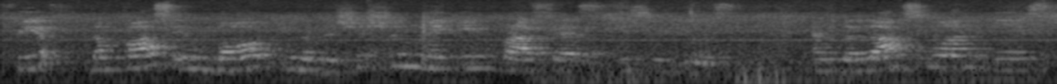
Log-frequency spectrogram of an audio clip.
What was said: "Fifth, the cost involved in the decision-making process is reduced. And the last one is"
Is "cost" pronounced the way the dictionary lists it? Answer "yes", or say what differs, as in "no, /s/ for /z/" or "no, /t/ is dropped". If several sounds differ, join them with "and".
no, /t/ is dropped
